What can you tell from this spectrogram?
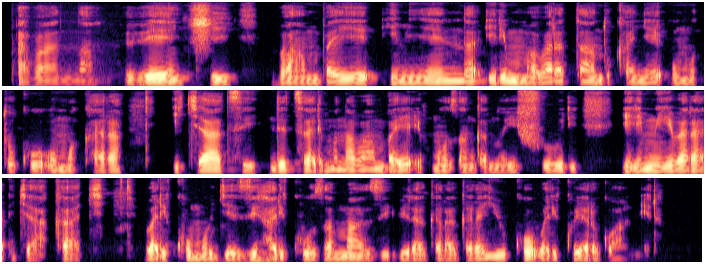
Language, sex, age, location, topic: Kinyarwanda, male, 18-24, Kigali, health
